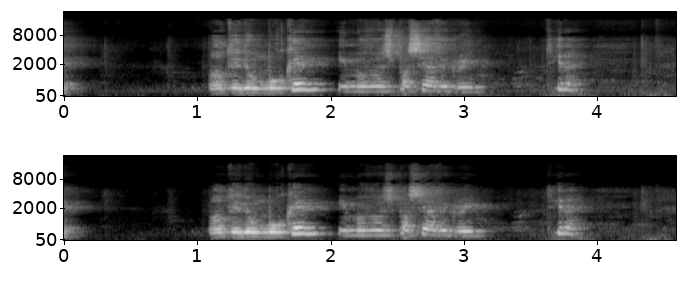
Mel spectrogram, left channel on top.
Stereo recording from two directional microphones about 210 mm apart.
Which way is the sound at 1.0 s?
20° left (ahead or behind).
